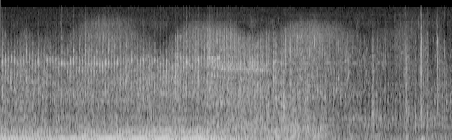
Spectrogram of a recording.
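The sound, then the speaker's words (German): A small boat's engine drones steadily with a low, throbbing hum over lapping water, then throttles down and fades to a quieter idle as it docks at a jetty. “Da legte ein kleines Boot am Steg an.”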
